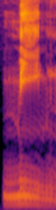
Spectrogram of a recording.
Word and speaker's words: meme: is yeah it's a meme but you can also say mem by the way and that was actually how it was first pronounced when the idea was invented it's just become meme now it's the idea when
